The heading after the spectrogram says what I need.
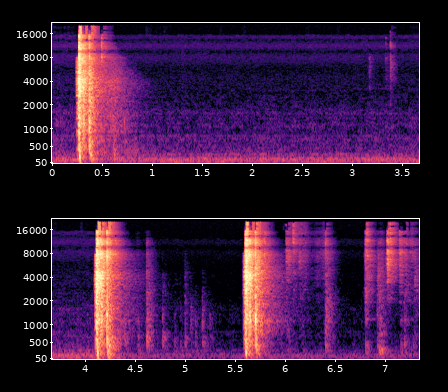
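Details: Mag-fed less-lethal air pistol firing shaped ammo after adjusting spring setting to avoid jams: three sharp pops several seconds apart, each followed by light mechanical clicks, nothing stuck; cycling and feeding normally.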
